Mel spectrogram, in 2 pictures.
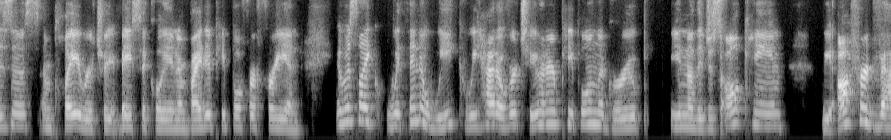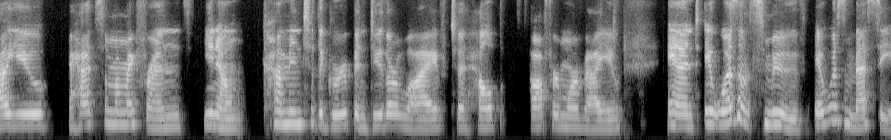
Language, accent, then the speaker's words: English; Michigan, United States; moved away; We grew up in Michigan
